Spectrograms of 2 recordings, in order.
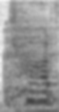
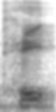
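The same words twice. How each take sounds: First: The word is said with a Japanese pronunciation. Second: The word is said with an English pronunciation. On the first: The speaker calls it right. "and I'm like, it's Tate" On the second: The speaker calls it wrong. "But in the West, sometimes on, like, gamer channels, they call it Tate mode"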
